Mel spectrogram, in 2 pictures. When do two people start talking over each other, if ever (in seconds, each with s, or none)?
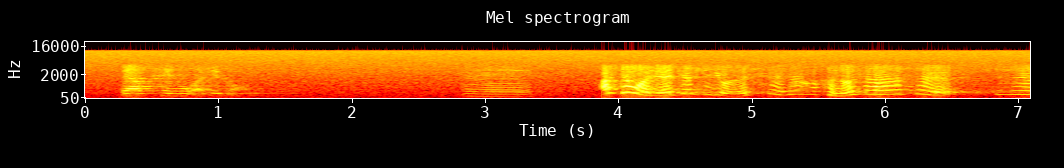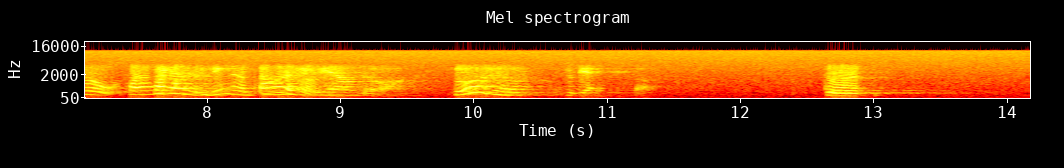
7.6 s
